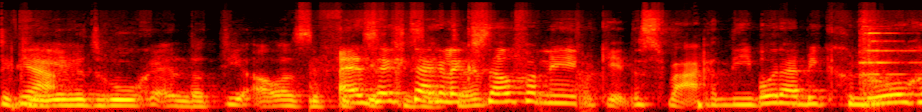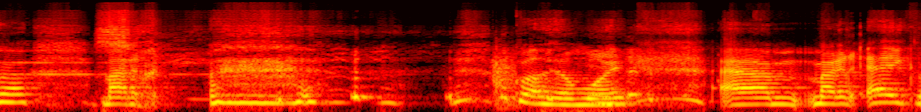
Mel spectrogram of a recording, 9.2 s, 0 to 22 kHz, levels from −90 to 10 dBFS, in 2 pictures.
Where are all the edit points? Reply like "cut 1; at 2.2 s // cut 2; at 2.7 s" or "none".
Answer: cut 1; at 1.5 s // cut 2; at 2.9 s // cut 3; at 3.8 s // cut 4; at 7.2 s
